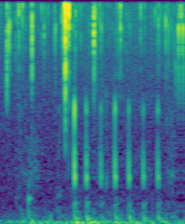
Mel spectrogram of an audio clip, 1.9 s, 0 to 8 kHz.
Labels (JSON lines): {"label": "biophony, knock", "recorder": "SoundTrap 300"}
